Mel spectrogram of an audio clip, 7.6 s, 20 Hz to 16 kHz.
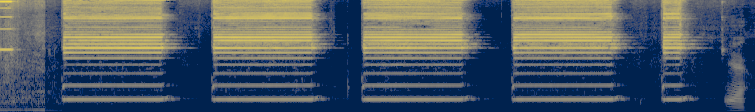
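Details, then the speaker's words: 2007 Piaggio MP3 scooter that no longer starts: loud high-pitched beeps about a second each with half-second gaps, repeating; the alarm is sounding, suspected to relate to the tilt-lock or handbrake, unconfirmed. "is it an alarm or I think it is an alarm yeah is it something to do with the handbrake or something it's I think it's something to do with the tilt"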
